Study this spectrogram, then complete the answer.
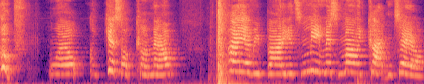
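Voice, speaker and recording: An extremely high-pitched cartoonish character voice at a fairly slow pace. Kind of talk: children's show puppet. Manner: cranky, frustrated.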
